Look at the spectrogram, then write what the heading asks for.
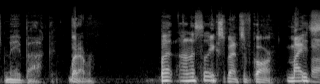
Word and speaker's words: Maybach: in a super sweet mayback sedan is it a mayback or Maybach I think it's Maybach whatever but honestly expensive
